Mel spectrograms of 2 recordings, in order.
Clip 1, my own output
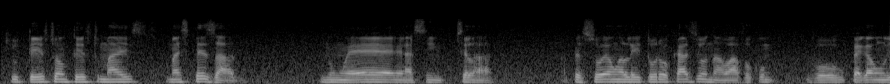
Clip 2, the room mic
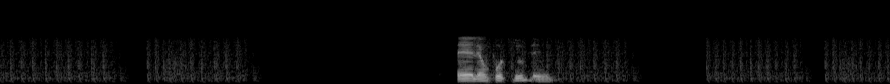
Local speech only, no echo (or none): ele é um pouquinho dele.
